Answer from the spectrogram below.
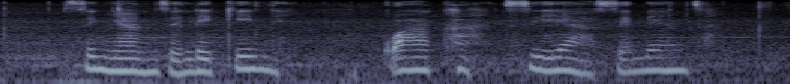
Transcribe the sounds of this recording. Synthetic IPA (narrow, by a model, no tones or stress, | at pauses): siɲand͡zʱɛlekʼilɛkʼwakʰasijasɛɓɛːnd͡zʱa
